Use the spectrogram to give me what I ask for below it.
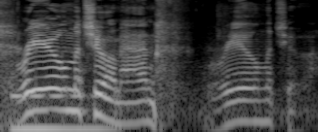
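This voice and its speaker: A man's put-on, whiny character voice, medium in pitch and whiny in tone, with audible echo. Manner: whiny, sarcastic.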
